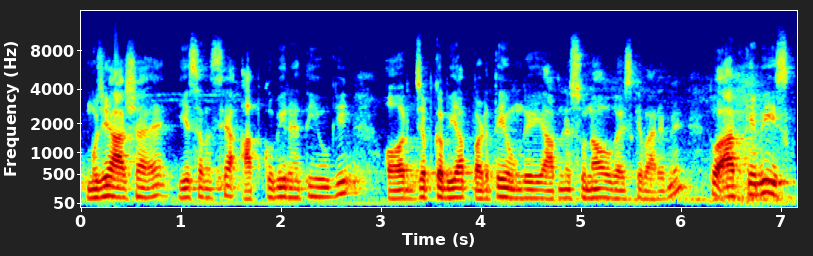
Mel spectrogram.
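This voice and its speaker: A man from the Mithila region of India, a Hindi teacher giving an online video lesson. He explains step by step, repeats example words slowly and often checks whether his listeners follow. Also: mid-range voice.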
